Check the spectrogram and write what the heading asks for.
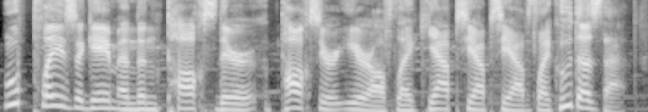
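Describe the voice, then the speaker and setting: A man's voice: fairly high pitch, animated, normal speed, clean tone. A man chatting casually on a livestream in an informal, sweary, rambling way. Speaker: streamer. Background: background music.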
